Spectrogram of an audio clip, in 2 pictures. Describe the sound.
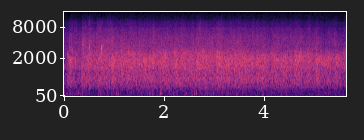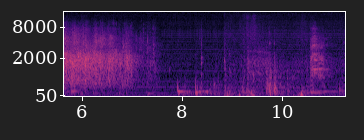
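Audience applause welcoming two speakers before a morning message: sustained, dense clapping for about seven seconds that then dies away into near quiet with a few faint scattered sounds.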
